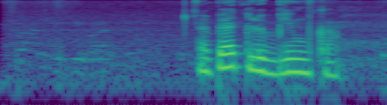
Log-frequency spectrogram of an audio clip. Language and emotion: Russian, neutral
